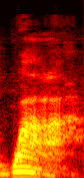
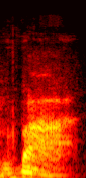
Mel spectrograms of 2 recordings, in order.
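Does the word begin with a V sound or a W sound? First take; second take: W sound; V sound. First: It begins with a W sound. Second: It begins with a V sound. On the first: The speaker calls it right. "it would be pronounced as Wa" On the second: The speaker calls it wrong. "not Va. There is no Va in the um in the Hebrew alphabet"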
